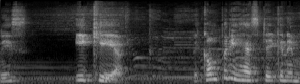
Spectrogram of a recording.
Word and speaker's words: IKEA: correct but being a Swedish company the authentic pronunciation is akia the company has taken in more customer-friendly approach depending on the region in the UK and European ads they say IKEA there as their American ad say IKEA the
